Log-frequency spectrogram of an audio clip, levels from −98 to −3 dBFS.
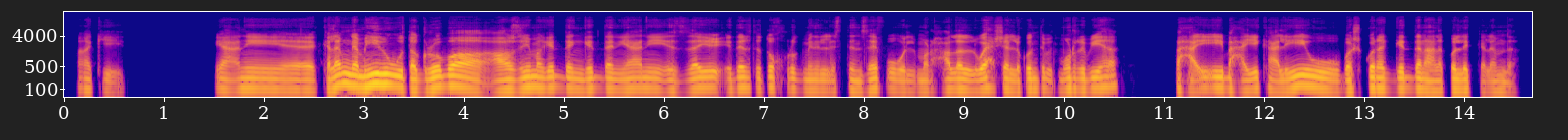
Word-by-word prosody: أكيد. 105 -5 -11 0.9
يعني 110 +1 -2 0.4
كلام 145 +9 +3
جميل 145 +3 +7
وتجربة 130 -2 +4 0.3
عظيمة 105 +7 +1
جدًا، 120 0 -1
جدًا 110 +2 -3
يعني 110 -1 -3
إزاي 110 +5 -1
قدرت 120 +1 -1
تخرُج 110 -3 -5
من 100 0 -4
الاستنزاف 100 +2 -5
والمرحلة 100 +1 -4
الوِحشة 110 +2 +1
اللي 100 -3 -1
كنت 110 +2 -2
بتمُر 110 +2 -4
بيها، 120 +5 -1 0.6
فحقيقي 120 +1 -1
باحييك 110 0 -4
عليه 110 +9 +2
وباشكُرك 115 -1 +1
جدًا 115 +1 -1
على 95 0 -2
كل 105 -1 +1
الكلام 95 -2 -6
ده. 80 -3 -12
110 Hz, 120 wpm, -22 LUFS, 100-120 Hz, 0.9 s, جميل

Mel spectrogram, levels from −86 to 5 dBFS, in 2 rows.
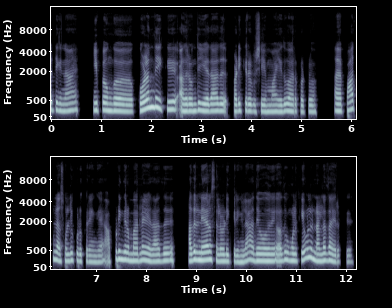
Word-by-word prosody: பாத்தீங்கன்னா, 195 -2 -2 0.5
இப்ப 210 - -10
உங்க 195 0 +1 0.5
குழந்தைக்கு 255 0 +4 0.2
அதுல 185 0 +3
வந்து 195 +3 0 0.2
எதாவது 190 +1 +2 0.2
படிக்கிற 190 +1 -1
விஷயமா? 175 0 -3
எதுவா 190 +1 +1
இருக்கட்டும்? 170 -1 -5 0.4
அத 190 - +2 0.2
பாத்து 230 0 -2
நான் 190 0 -3
சொல்லிக் 195 +2 -2
குடுக்குறேங்க! 170 -3 -4 0.2
அப்டிங்கிற 225 -2 +1
மாரிலாம் 200 +1 +1
எதாவது 180 +2 0 0.5
அதுல 215 +2 +3
நேரம் 220 0 +3
செலவழிக்கிறீங்களா? 180 0 -1
அது 195 0 0
ஒ - - +4 0.3
அது 205 - -2
உங்களுக்கு 195 +2 -1
எவ்ளோ 275 0 +2
நல்லதா 200 +2 +1
இருக்கு. 165 0 -12
190 Hz, 140 wpm, -19 LUFS, 180-215 Hz, 0.5 s, குழந்தைக்கு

